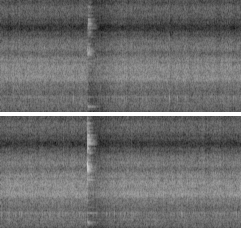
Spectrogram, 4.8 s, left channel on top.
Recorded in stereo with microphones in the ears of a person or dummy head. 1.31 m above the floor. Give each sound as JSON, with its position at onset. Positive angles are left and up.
{"t": 1.7, "sound": "a cowbell", "side_deg": -65, "distance_m": 0.8}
